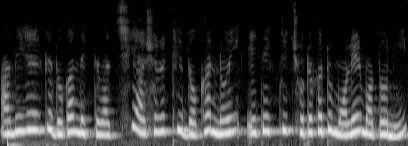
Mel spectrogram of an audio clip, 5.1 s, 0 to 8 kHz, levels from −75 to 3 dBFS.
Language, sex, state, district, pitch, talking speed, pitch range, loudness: Bengali, female, West Bengal, Jalpaiguri, 290 Hz, 210 wpm, 260-315 Hz, -11 LUFS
